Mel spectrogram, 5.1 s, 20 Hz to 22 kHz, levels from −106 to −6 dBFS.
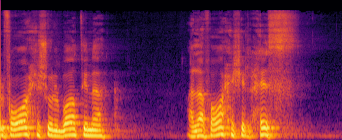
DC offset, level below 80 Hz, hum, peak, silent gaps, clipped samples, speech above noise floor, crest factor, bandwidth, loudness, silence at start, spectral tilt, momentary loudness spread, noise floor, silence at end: under 0.1%; -64 dBFS; none; -2 dBFS; none; under 0.1%; 43 dB; 16 dB; 16 kHz; -17 LUFS; 0 s; -7 dB/octave; 11 LU; -59 dBFS; 0.75 s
